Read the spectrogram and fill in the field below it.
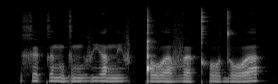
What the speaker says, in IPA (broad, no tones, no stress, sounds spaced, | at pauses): x ø k ə n ɡ ə n v i ɐ̯ n i v ǃ o ɐ̯ v œ kʰ o d o ɐ̯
